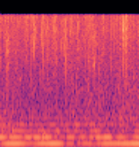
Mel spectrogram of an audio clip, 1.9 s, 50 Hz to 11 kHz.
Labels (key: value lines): label: biophony, midshipman
recorder: SoundTrap 500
